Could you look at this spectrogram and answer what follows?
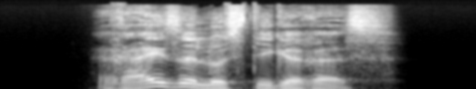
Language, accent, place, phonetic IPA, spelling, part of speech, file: German, Germany, Berlin, [ˈʁaɪ̯zəˌlʊstɪɡəʁəs], reiselustigeres, adjective, De-reiselustigeres.ogg
- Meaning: strong/mixed nominative/accusative neuter singular comparative degree of reiselustig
